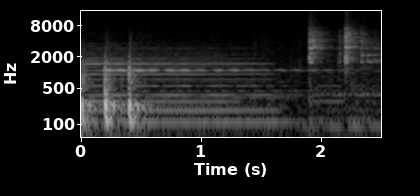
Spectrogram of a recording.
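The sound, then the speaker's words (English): Two firm knocks on the front door at Miss Evelyn Gardner's address, a pause, then two sharper raps, each crisp, over a steady sustained musical tone with no voices. “No one answered the door, but I heard someone in the back.”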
